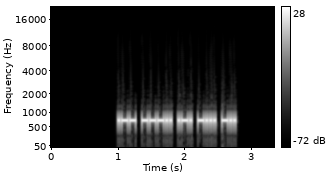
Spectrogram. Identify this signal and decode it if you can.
Morse code, heard as a keyed tone, about 40 wpm, 700 Hz. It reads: W8RBD
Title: USA Call Signs - 5 Characters - 3x Character Spacing - 40wpm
